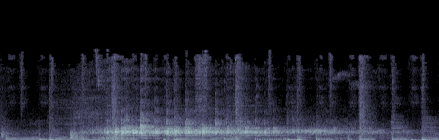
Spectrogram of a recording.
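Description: Background music with a steady beat. About a second in, a rushing rattle of balls tumbling inside a hand-cranked plastic ball-draw drum rises over the music for about two seconds, then fades.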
